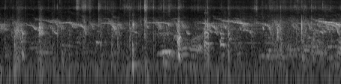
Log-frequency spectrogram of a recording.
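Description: Backyard chickens clucking and chattering close by, a busy run of short overlapping calls with a few louder squawks, continuous throughout with no talking.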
